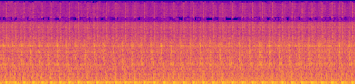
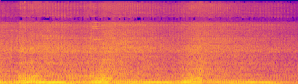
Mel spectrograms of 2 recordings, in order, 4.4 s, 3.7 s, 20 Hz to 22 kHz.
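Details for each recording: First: 1972 BMW R75/5 airhead twin with Bing 32mm carburetors during a digisync sync and idle-drop tune: even idle pulsing while the mixture screw is backed out an eighth turn at a time, and the idle speed starts to drop. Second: 1972 BMW R75/5 airhead twin with Bing 32mm carburetors, after digisync and idle-drop sync and tune: crisp, clean rev blips to about 4,000 rpm dropping smoothly back to steady idle around 1,000 rpm; balanced, normal throttle response.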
